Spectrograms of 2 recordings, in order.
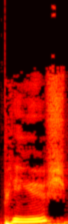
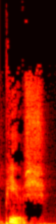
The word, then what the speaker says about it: Piyush: Piyush. Piyush. – Piyush? – Mm-hmm. Piyush. – Yeah. Rhymes with douche.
